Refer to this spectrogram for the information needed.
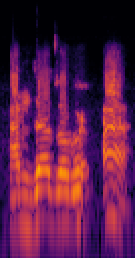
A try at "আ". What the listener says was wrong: আ না, অ হবে, এম না, আ, বুকটা খোলা থাকবে। হামজা জবর আ।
